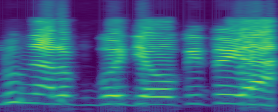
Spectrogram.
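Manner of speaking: fast, loud teasing shout. Real, not acted. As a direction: fire back a teasing shout. Teasing comeback after joke.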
